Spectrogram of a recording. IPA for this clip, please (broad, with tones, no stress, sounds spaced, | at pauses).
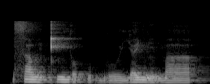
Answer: s a˦ w i˨ kʰ i˦ j o˨ p u˨ ɡ͡b uː˨ j ɛ˦ ɲ ĩ˨ m a˦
